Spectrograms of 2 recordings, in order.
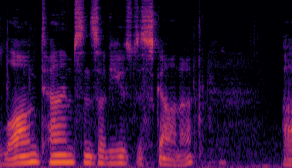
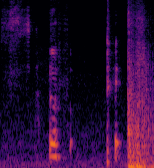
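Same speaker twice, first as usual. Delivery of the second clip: laughing curse; slower than usual. Real, not acted.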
